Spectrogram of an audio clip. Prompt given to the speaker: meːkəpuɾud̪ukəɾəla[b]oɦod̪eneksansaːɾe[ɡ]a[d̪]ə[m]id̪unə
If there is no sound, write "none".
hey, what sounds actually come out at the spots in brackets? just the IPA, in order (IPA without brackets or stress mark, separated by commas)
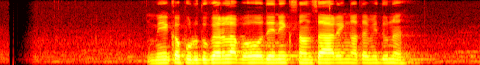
b, ŋ, t̪, m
